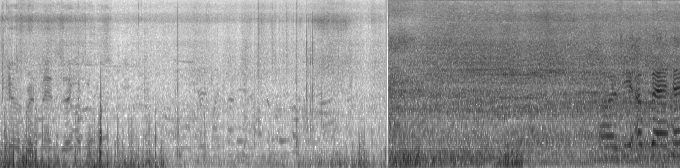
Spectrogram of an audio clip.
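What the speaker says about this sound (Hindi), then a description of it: "ये जेट स्की।" A jet ski engine drones steadily on a lake in Kashmir near the Line of Control, with wind buffeting the microphone and the engine sound swelling louder partway through, while people talk.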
